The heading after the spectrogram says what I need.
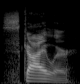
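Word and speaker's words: Schuyler: avoid an offsides call offloaded to Sher freck Skyler excuse me spelled s c hu y l e r but pronounced Skyler whoa heads up Charlie his Ball's coming over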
